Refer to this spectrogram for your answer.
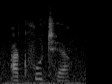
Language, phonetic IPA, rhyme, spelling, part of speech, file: German, [aˈkuːtɐ], -uːtɐ, akuter, adjective, De-akuter.ogg
- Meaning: 1. comparative degree of akut 2. inflection of akut: strong/mixed nominative masculine singular 3. inflection of akut: strong genitive/dative feminine singular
